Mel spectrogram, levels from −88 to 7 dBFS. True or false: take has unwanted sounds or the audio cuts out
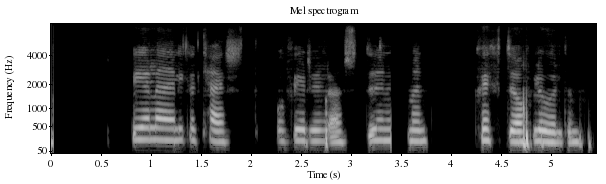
true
